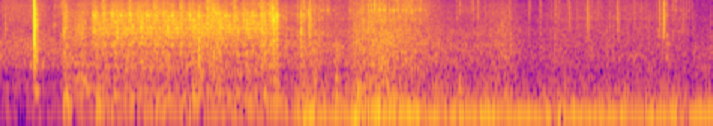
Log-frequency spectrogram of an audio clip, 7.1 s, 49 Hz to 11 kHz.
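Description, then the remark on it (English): A light yellow 1963 Corvair convertible engine cranks with a click and whirring starter, then catches around three seconds in and settles into a steady, rumbling idle, fairly loud, in a parking lot in Encino, California. “Start the car?”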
